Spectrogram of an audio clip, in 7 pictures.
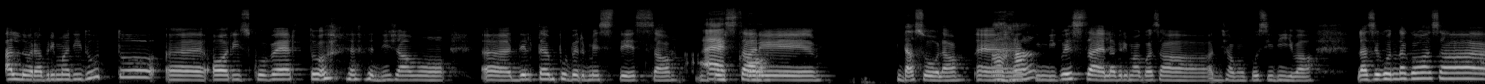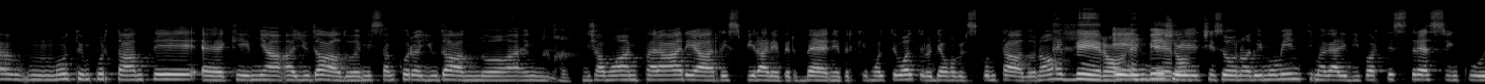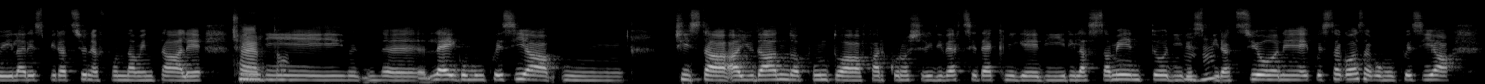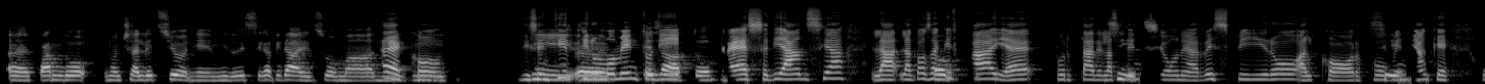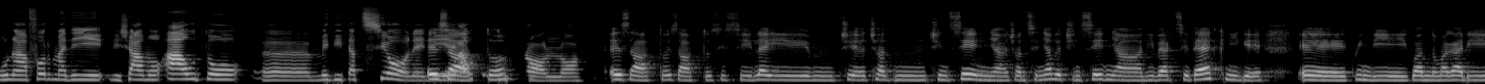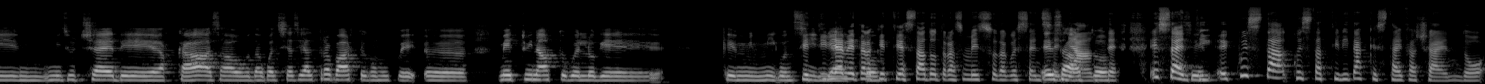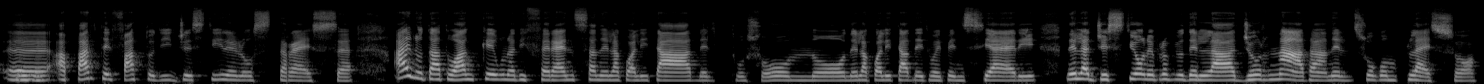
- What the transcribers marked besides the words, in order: chuckle; other noise; tapping; other background noise; "proprio" said as "propio"
- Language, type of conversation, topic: Italian, podcast, Qual è un’attività che ti rilassa davvero e perché?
